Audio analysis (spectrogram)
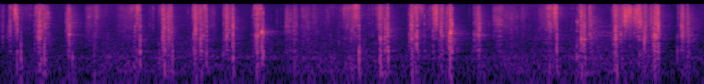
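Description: A tarot deck being shuffled by hand, with quick rhythmic riffling and tapping of cards repeating steadily up close, nearly alone.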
